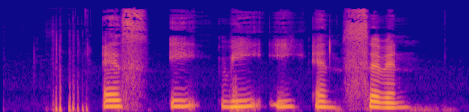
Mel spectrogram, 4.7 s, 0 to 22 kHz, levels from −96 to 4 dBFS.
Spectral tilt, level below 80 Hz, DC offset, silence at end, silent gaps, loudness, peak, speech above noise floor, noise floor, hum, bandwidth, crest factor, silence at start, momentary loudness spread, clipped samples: -5.5 dB/octave; -54 dBFS; under 0.1%; 0.6 s; none; -24 LUFS; -6 dBFS; 37 dB; -60 dBFS; none; 16.5 kHz; 18 dB; 0.7 s; 16 LU; under 0.1%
